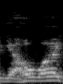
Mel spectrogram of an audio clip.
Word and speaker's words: Yahweh: Some say Yahweh, whatever. But that's how you spell it in Hebrew, okay? So Yahweh, some say Yahuwah, Yahuwah. You get all type of mispronunciations or pronunciations, right?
